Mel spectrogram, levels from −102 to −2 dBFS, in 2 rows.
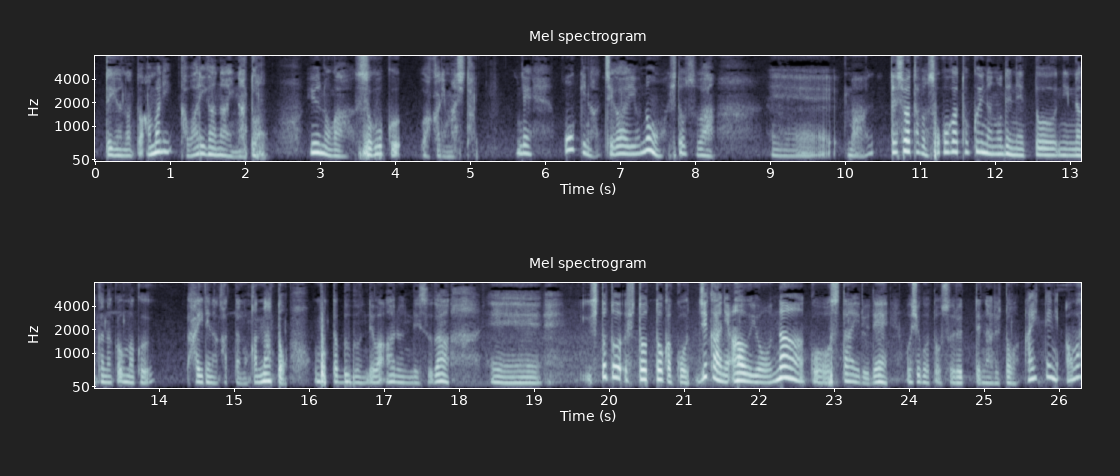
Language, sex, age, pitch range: Japanese, female, 20-39, 170-235 Hz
